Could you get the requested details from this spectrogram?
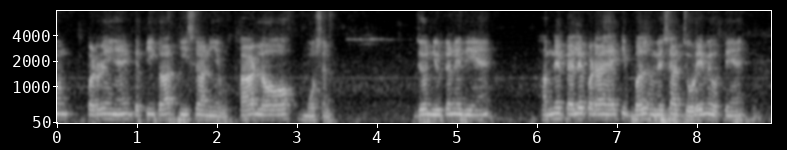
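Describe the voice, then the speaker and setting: Bright-voiced man teaching science. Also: mid-range voice, slight background noise, poor audio. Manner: asks questions and answers them himself; plain everyday explanations with household examples. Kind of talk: explaining a class 9 worksheet.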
